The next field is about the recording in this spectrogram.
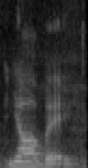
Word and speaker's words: Yahweh: And in our English Bible, we'd notice that the capitalized Lord, and actually in Hebrew, is pronounced Yahweh.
